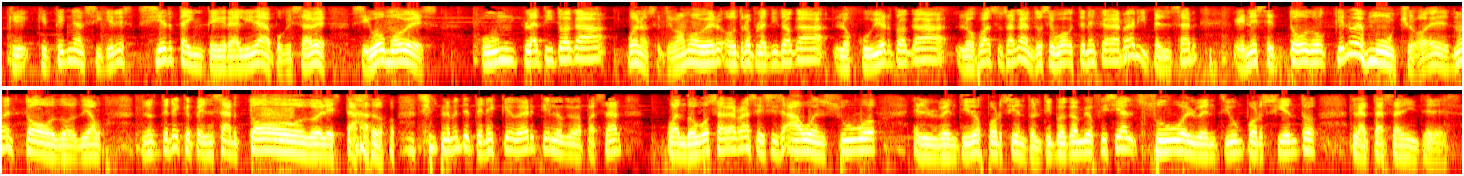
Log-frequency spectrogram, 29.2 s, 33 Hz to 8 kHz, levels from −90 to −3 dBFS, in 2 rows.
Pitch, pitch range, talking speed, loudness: 155 Hz, 130-170 Hz, 185 wpm, -13 LUFS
